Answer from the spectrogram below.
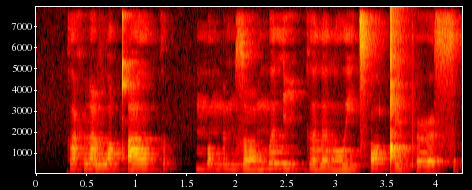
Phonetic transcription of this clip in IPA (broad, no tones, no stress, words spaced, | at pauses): kʌxðˤivɔqʼʌk | mʌmemzˤo məli kələloj t͡sʼɔǃepʼə˞s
